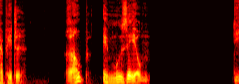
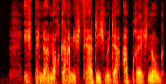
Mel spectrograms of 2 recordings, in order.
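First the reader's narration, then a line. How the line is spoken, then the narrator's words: Mumble. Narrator (German): murmelt Mona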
